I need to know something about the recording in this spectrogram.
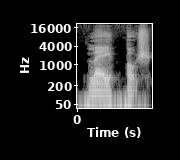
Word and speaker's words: Leoš: Janáček's name is notoriously mispronounced by non-Czechs. His first name, Leoš, is easy enough, Leoš.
